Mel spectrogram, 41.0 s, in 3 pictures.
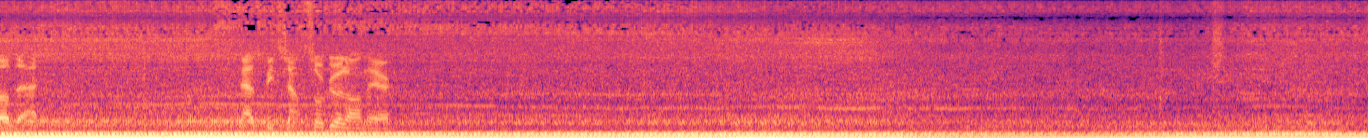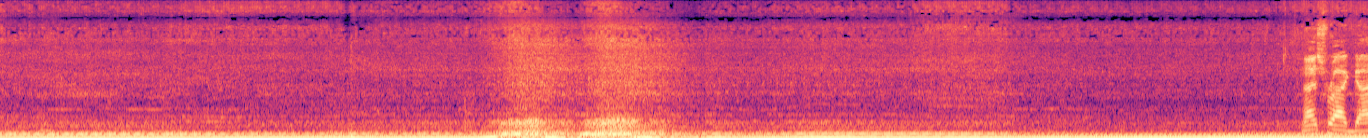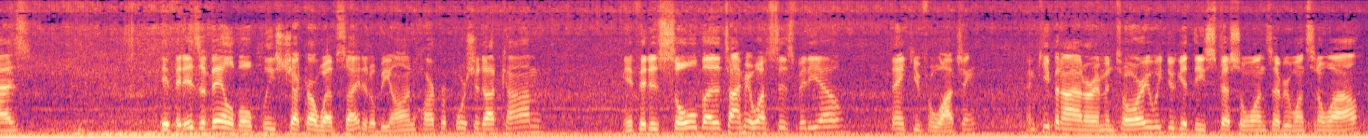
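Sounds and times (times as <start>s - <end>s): car engine idling: 0.0s - 41.0s
engine revving bursts: 17.8s - 23.8s.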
